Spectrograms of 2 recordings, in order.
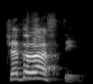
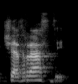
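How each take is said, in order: First: It is said angrily, almost yelled. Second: It is said calmly, as a plain greeting.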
